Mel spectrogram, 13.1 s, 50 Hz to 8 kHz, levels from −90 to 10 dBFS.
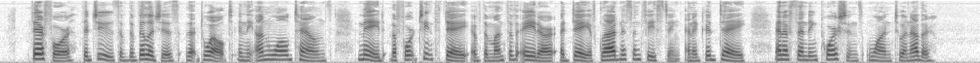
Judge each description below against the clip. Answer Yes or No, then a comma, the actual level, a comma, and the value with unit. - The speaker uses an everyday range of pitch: Yes, average, 4.5 semitones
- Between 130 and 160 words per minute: No, average, 175 wpm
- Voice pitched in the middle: Yes, medium, 180 Hz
